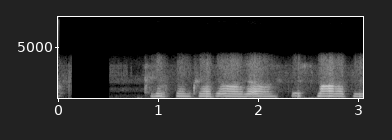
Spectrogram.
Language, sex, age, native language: Icelandic, female, 11, Icelandic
